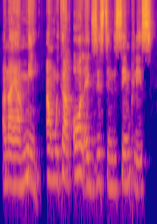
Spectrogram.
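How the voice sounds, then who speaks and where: A woman's voice: on the low side, steady tone, moderate pace, fairly bright tone. A middle-aged woman from Nigeria, hosting a live-streamed conversation and telling stories in an earnest, emphatic way. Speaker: host of a live session.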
